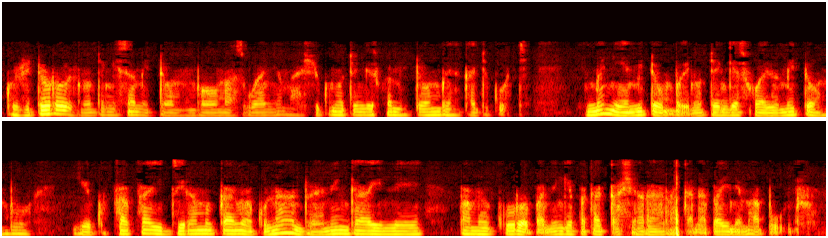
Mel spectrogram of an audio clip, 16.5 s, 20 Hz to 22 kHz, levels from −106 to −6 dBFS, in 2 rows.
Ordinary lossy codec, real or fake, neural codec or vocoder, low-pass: MP3, 32 kbps; fake; codec, 16 kHz, 16 kbps, FreqCodec, smaller model; 5.4 kHz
